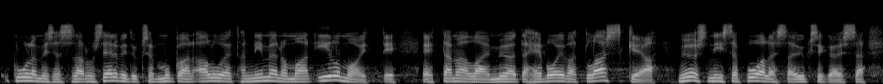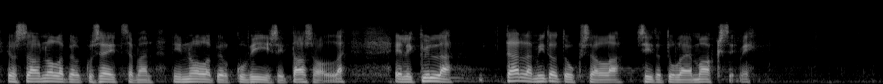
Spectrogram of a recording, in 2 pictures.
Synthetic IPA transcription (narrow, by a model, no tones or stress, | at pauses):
kuːle̞mise̞sːɑsɑːnuse̞lʋit̪ykse̞mmukɑːnɑlue̞ːt̪hɑnːimeno̞mɑːnilmo̞jt̪ːi | et̪tːæmælɑimːyøt̪æɦe̞ʋo̞jʋɑt̪lɑskeɑ | myøsniːsːæpuole̞sːɑyksikøisːæjo̞sːɑonno̞lːɑpilkːusejt̪semænniːnno̞lːɑpilkːuʋiːsit̪ɑso̰lːḛelikylːæ | t̪ælːæmit̪o̞t̪ukse̞lːɑsiːt̪æt̪ule̞ːmɑksimi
